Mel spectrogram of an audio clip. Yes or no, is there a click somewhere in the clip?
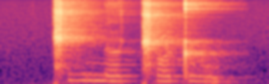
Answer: yes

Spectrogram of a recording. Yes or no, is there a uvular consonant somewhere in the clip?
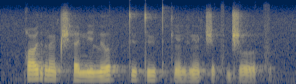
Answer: yes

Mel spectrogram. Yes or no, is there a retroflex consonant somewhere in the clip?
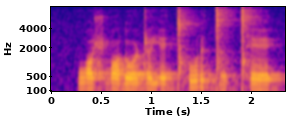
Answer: yes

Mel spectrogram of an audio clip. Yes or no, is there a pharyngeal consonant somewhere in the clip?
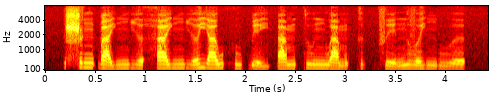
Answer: no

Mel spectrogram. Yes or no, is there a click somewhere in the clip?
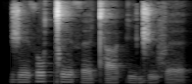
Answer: yes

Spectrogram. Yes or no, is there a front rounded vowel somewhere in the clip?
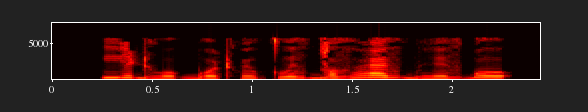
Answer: yes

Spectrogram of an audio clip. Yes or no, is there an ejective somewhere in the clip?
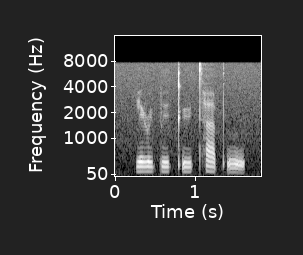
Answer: yes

